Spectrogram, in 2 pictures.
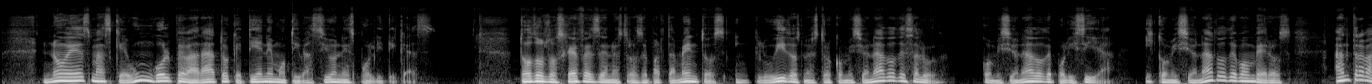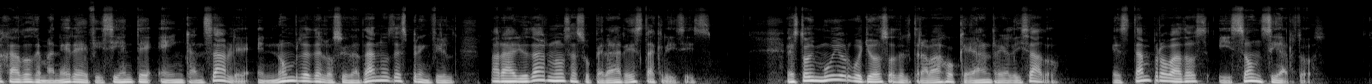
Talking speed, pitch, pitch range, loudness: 135 wpm, 110 Hz, 90-140 Hz, -18 LUFS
